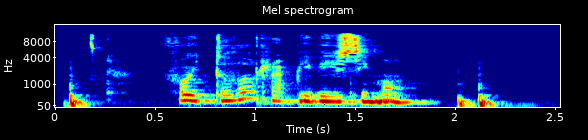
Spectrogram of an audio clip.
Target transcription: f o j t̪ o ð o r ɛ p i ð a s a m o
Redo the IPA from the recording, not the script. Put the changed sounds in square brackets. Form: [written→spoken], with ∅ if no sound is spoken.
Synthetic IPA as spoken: f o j t̪ o ð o r [ɛ→a] p i ð [a→i] s [a→i] m o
